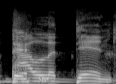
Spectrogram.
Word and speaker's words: Paladin: Actually, I want to talk about the Fairway Paladin really quick, if I'm pronouncing that correct, because that one, like... – Paladin.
